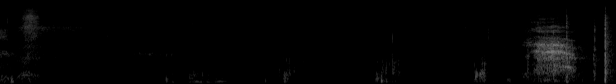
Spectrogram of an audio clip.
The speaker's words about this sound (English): I need to drink some water.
